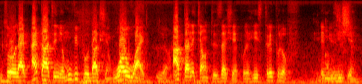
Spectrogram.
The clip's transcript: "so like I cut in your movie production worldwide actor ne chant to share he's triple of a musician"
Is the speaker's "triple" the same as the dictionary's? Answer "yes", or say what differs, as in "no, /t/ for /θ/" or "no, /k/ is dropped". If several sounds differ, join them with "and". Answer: yes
